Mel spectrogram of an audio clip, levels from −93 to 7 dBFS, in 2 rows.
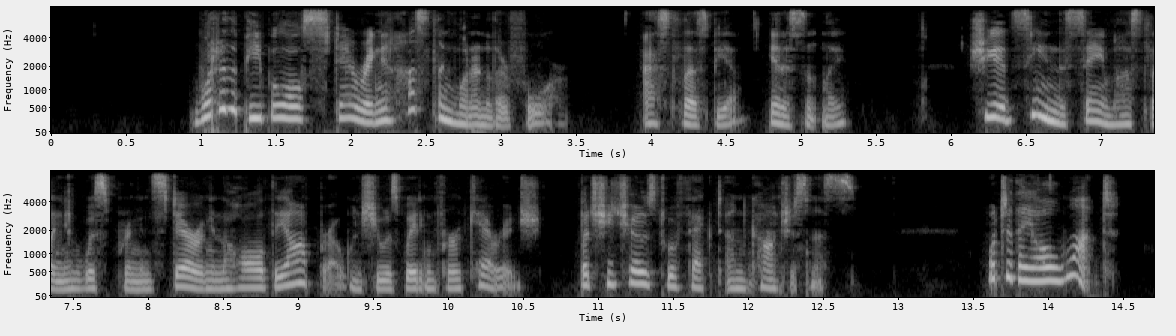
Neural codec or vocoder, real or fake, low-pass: none; real; 7.2 kHz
